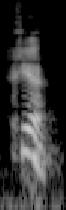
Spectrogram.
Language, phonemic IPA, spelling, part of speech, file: Afrikaans, /χɪə/, gee, verb, LL-Q14196 (afr)-gee.wav
- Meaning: to give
